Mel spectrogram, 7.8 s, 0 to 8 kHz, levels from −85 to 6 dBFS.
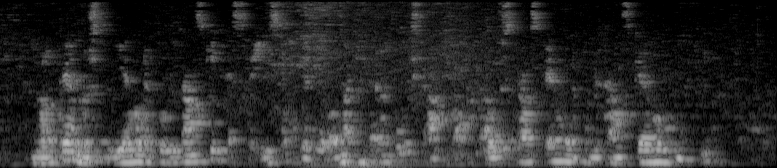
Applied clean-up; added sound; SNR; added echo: classical method WPE with log-MMSE.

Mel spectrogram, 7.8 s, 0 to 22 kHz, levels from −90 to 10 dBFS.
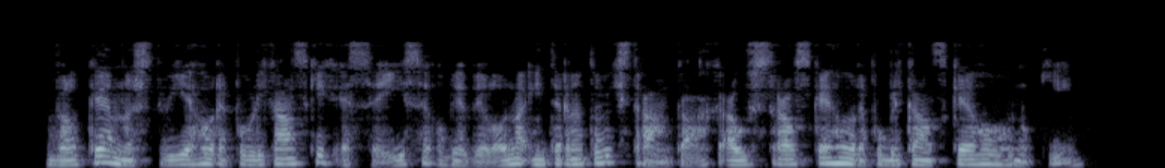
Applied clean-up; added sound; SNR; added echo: none; none; none; none.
